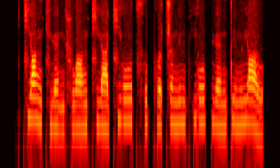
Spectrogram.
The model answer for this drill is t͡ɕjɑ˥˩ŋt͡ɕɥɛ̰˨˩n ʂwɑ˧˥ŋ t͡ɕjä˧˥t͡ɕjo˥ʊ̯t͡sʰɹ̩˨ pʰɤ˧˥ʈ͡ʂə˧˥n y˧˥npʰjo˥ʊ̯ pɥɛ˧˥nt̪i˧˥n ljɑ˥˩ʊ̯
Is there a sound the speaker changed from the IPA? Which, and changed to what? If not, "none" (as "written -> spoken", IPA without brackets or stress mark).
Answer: none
